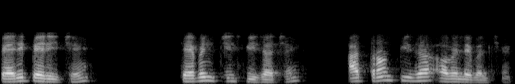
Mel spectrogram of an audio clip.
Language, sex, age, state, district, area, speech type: Gujarati, male, 45-60, Gujarat, Anand, urban, conversation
